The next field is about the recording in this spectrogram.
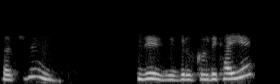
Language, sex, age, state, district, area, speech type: Hindi, female, 60+, Madhya Pradesh, Balaghat, rural, conversation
